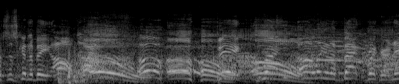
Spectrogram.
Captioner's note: commentators exclaim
